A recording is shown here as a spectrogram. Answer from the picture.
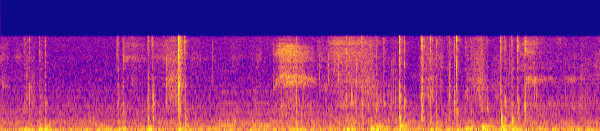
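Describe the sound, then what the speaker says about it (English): Someone typing a short bio on a computer keyboard: soft, irregular keystroke clicks in uneven bursts over a quiet room hiss, with an occasional faint sniff and no talking. "You can type in a little information about yourself."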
